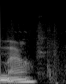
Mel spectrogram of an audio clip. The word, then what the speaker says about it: Merle: I could just call him Mergle. I'm just so too stupid to say Merle. Even though I just did say it right, still.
